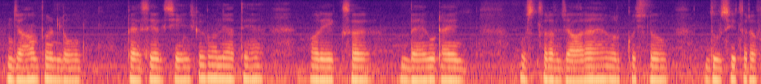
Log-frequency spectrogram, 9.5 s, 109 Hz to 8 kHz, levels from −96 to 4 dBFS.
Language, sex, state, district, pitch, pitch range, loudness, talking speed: Hindi, male, Delhi, New Delhi, 130 Hz, 125-135 Hz, -17 LUFS, 145 wpm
